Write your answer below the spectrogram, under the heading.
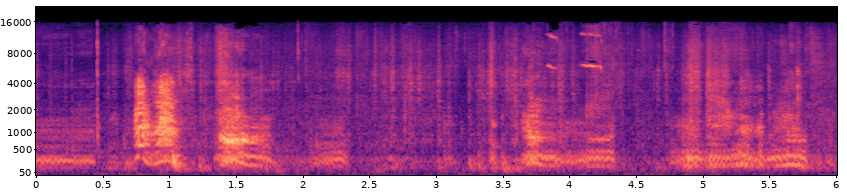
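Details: A litter of 7½-week-old Border Collie puppies making brief yelping yips and low growly sounds in two clusters, separated by a quieter stretch of shuffling.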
